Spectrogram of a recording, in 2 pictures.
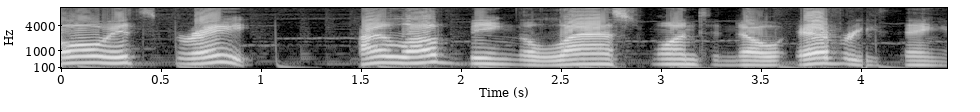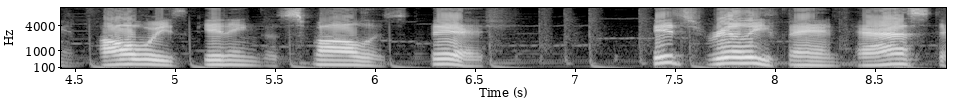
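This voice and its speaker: A female-sounding put-on character voice with high pitch moves at a fairly slow pace while faint music plays in the background. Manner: sarcastic.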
